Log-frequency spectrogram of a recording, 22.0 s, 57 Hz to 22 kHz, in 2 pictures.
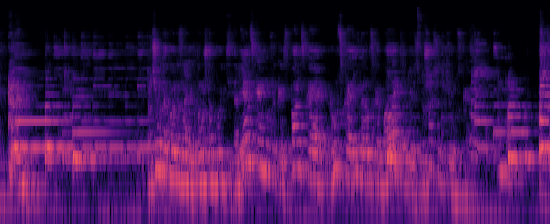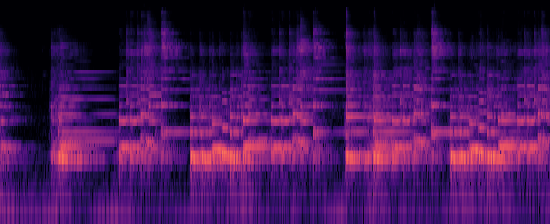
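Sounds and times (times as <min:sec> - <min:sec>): balalaika plucked and strummed: 0:00.0 - 0:03.3, 0:09.4 - 0:22.0.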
